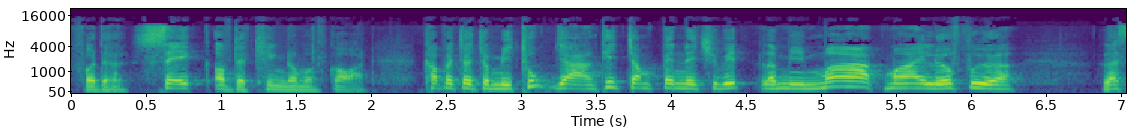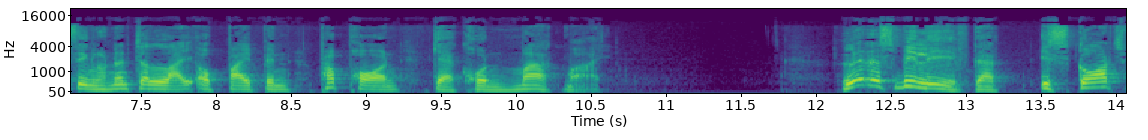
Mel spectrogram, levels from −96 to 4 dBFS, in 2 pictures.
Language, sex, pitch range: Thai, male, 125-170 Hz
